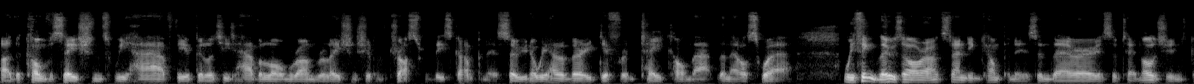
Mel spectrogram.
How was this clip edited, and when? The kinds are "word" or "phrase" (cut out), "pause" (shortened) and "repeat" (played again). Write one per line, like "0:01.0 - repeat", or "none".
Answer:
none

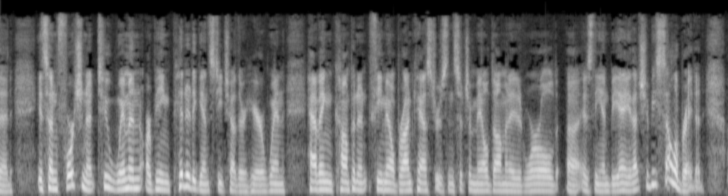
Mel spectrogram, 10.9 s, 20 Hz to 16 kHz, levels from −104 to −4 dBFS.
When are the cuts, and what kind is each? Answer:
none

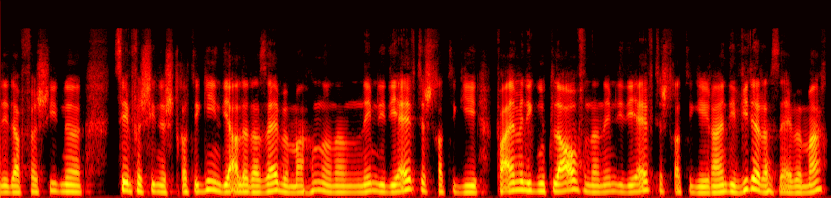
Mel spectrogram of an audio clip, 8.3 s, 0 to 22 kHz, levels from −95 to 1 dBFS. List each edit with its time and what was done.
none

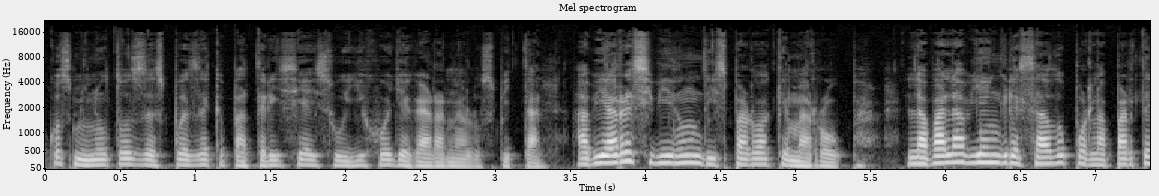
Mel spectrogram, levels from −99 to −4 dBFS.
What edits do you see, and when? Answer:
0:03.4 - pause
0:05.6 - pause

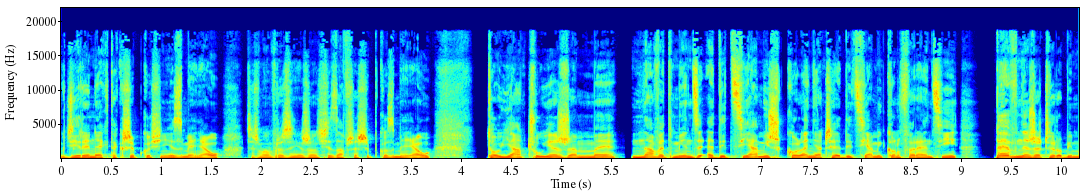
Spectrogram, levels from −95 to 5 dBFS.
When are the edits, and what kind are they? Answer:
0:04.2 - pause
0:05.6 - pause

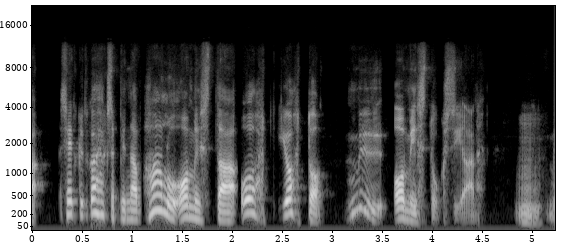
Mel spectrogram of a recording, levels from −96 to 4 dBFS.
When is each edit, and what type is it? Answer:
0:01.1 - phrase
0:02.0 - phrase

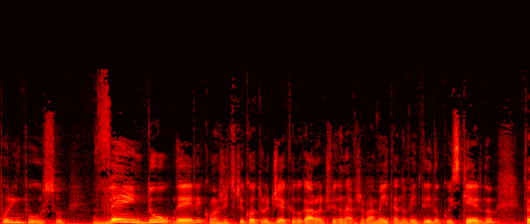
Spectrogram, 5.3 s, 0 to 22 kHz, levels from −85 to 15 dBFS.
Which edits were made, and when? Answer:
0:01.7 - word

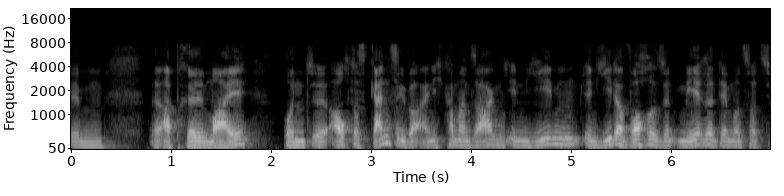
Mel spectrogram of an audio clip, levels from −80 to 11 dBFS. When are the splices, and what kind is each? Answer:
0:03.2 - word
0:04.3 - word

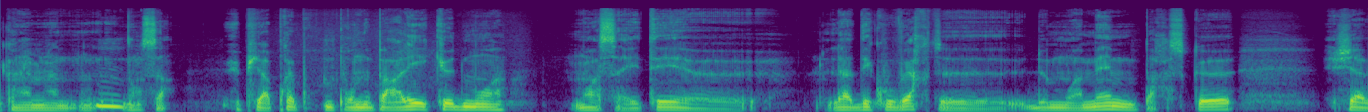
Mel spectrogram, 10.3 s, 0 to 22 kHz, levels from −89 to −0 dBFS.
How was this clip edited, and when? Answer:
none

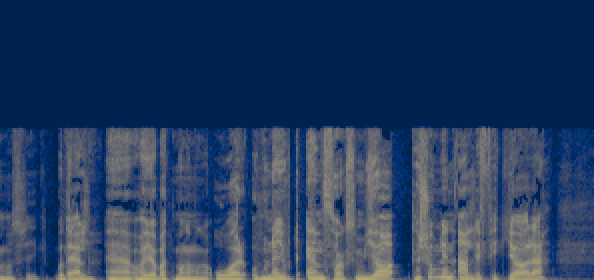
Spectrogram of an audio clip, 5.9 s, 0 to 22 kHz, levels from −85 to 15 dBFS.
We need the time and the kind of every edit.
0:01.0 - pause

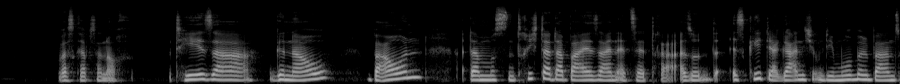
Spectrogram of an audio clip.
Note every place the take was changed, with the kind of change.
none

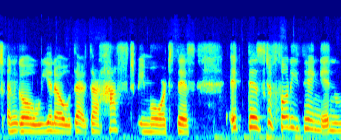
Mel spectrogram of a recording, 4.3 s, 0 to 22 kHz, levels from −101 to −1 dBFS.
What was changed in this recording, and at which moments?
0:03.3 - word

